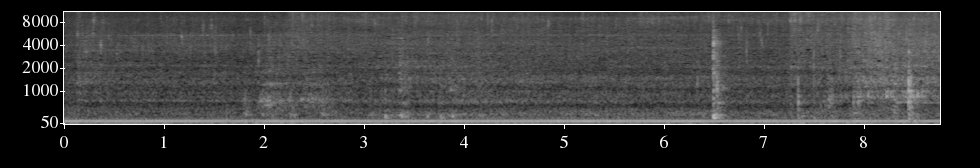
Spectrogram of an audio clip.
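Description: Minced garlic and chopped red onion sizzling in hot oil in a metal frying pan, stirred with a wooden spoon. Two sharp knocks, the spoon against the pan, about six and a half seconds in and near the end.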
